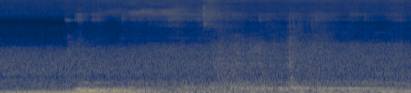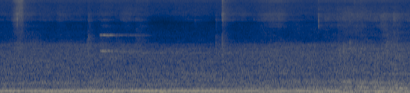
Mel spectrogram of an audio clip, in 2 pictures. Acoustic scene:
elevator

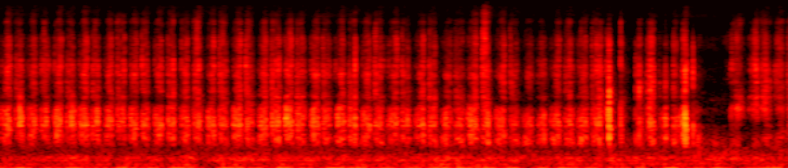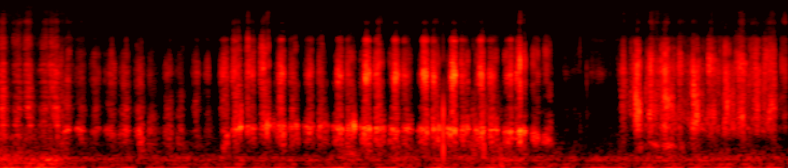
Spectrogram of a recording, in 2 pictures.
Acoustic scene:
restroom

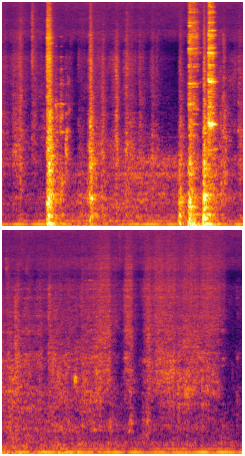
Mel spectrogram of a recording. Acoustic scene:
kitchen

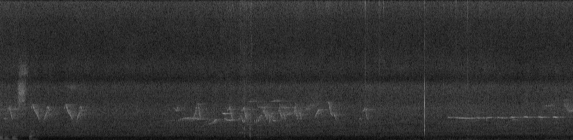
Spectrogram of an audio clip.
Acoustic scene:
park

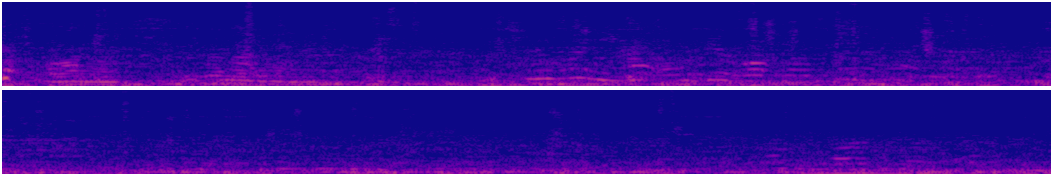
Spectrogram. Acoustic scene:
residential area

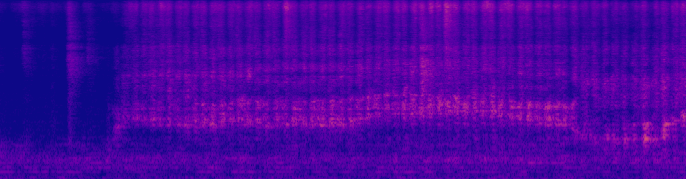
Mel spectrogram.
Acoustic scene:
restroom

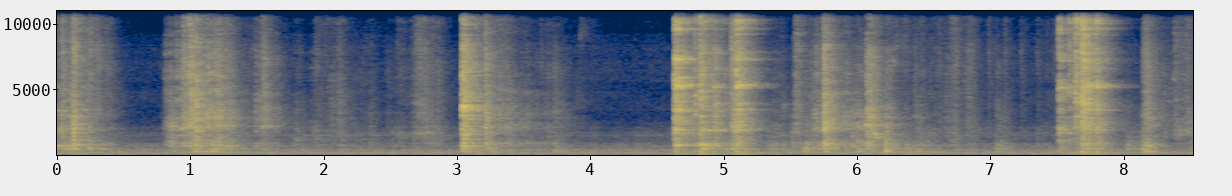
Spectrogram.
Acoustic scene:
kitchen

